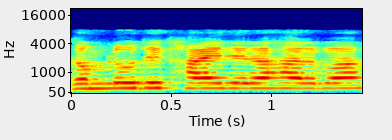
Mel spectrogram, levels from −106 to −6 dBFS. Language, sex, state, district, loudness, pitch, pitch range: Bhojpuri, female, Uttar Pradesh, Deoria, -16 LUFS, 245 Hz, 245-250 Hz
